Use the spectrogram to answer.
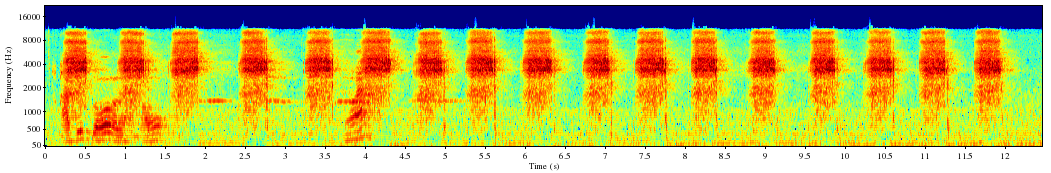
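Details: Young common hill myna cranky for bread gives a long, even run of about seventeen harsh rasps, with brief wavering tonal notes and a thin steady whistle in the opening seconds.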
